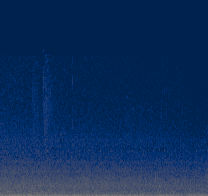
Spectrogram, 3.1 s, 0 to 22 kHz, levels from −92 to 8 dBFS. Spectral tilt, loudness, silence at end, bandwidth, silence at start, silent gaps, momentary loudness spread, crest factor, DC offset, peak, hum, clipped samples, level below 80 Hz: -6 dB/octave; -49 LUFS; 0 s; 16 kHz; 0 s; none; 4 LU; 14 dB; under 0.1%; -34 dBFS; none; under 0.1%; -52 dBFS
